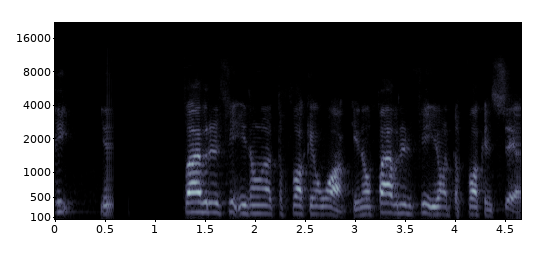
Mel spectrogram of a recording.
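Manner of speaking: put-on New York-accented voice. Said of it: "they were like".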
